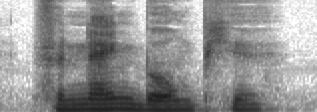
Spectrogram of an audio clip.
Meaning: diminutive of venijnboom
- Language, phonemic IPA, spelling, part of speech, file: Dutch, /vəˈnɛimbompjə/, venijnboompje, noun, Nl-venijnboompje.ogg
